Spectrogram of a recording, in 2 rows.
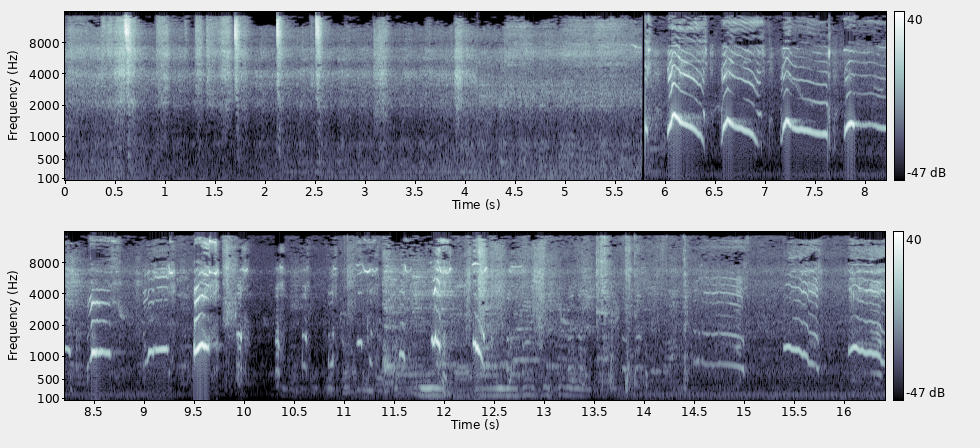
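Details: Male golden Labrador Retriever puppy, 40 to 45 days old, in New Delhi: quiet first six seconds with faint clicks, then a run of high, bent whimpering yelps in quick bursts, some rising and falling, continuing in scattered clusters to the end.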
